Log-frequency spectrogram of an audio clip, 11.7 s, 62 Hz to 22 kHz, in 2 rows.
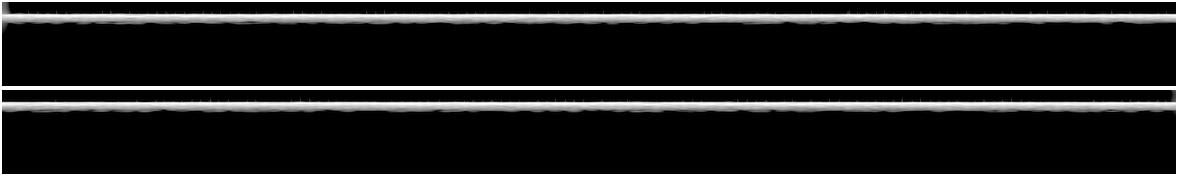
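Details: Korean bush cricket, recorded by the National Institute of Biological Resources in 2020, singing a sustained sizzling high-pitched buzz of constant intensity from start to end, nothing else audible.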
